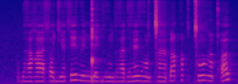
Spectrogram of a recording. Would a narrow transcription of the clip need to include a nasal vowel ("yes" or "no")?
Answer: yes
